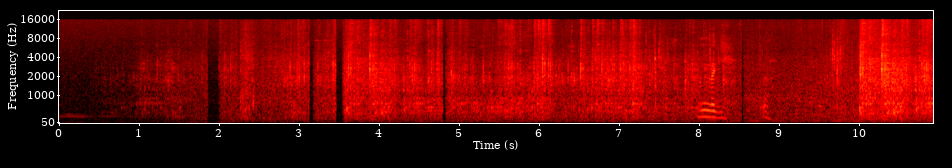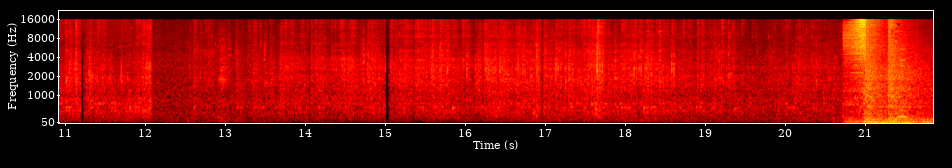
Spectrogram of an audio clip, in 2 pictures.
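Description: A shopping cart's wheels rattle over pavement.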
